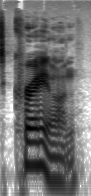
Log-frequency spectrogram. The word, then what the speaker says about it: croyant: It's spelled differently. C-R-O-Y-A-N-T. And I'm not a scholar in French. – Okay. – But it definitely sounds like crayon.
